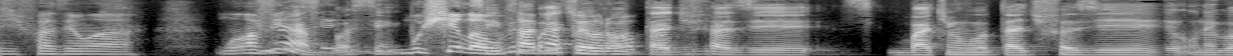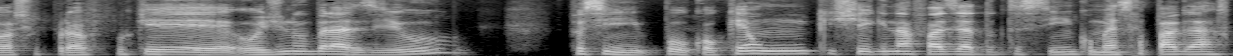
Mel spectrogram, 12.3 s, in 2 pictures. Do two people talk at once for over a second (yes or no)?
yes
